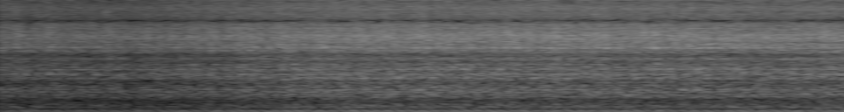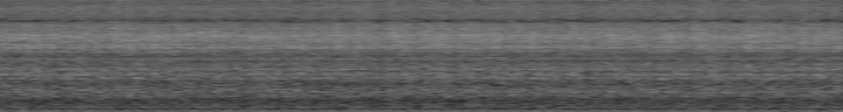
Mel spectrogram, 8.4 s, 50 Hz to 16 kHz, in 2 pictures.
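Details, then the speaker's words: Toyota 4Runner after coolant leak repair, engine idling: steady even idle that settles after a slight rise, no knocks or rattles; earlier noise from a possible loose plastic piece no longer heard, normal idle. "Interesting, dude. we don't hear anything rattling around."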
